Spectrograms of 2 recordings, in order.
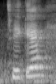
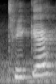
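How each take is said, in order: Both takes have the same delivery.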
